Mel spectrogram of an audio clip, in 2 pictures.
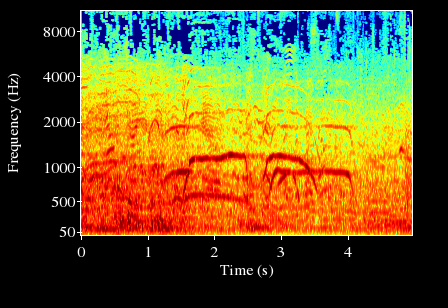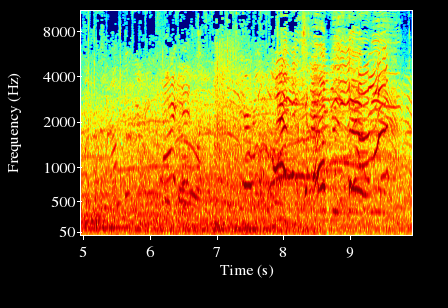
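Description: A large crowd cheers and chatters outdoors.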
